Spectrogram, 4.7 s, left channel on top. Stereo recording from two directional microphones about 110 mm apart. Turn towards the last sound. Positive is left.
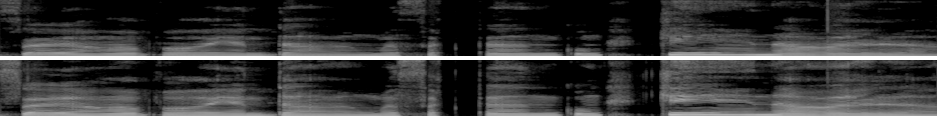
turn(degrees=-30)  # may be behind; listen again after turning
